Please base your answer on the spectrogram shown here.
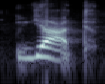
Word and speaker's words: yacht: We just have to skip the CH that is silent over here and pronounce it as yacht or yachting.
